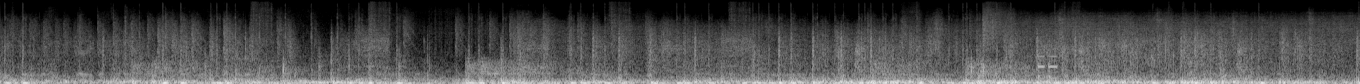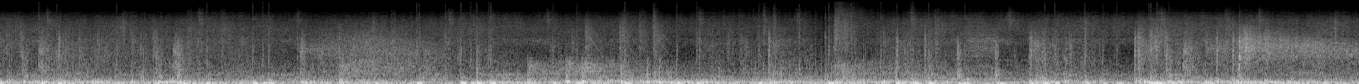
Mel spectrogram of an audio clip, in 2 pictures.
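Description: Continuous, loud booming of hypervelocity weapons fire and explosions from a space battle in Starsector, dense overlapping blasts rumbling throughout with no clear pauses and no talking.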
